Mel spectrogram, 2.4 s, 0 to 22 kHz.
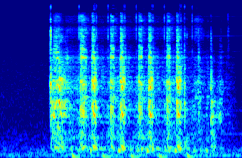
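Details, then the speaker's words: Honda CB125R with replacement 1,000-mile used engine: starter cranks in a quick, regular chug under two seconds without catching; coil had been disconnected, spark then confirmed, so a fuel delivery issue is suspected. "Bike isn't starting, so I've got a spark plug and I'm just gonna see if it is sparking."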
